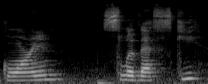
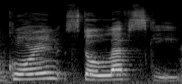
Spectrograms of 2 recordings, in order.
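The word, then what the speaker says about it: Goran Stolevski: It is directed by Goran Slevsky. Did I say that right? Great pronunciation. No. Goran Stolevsky.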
